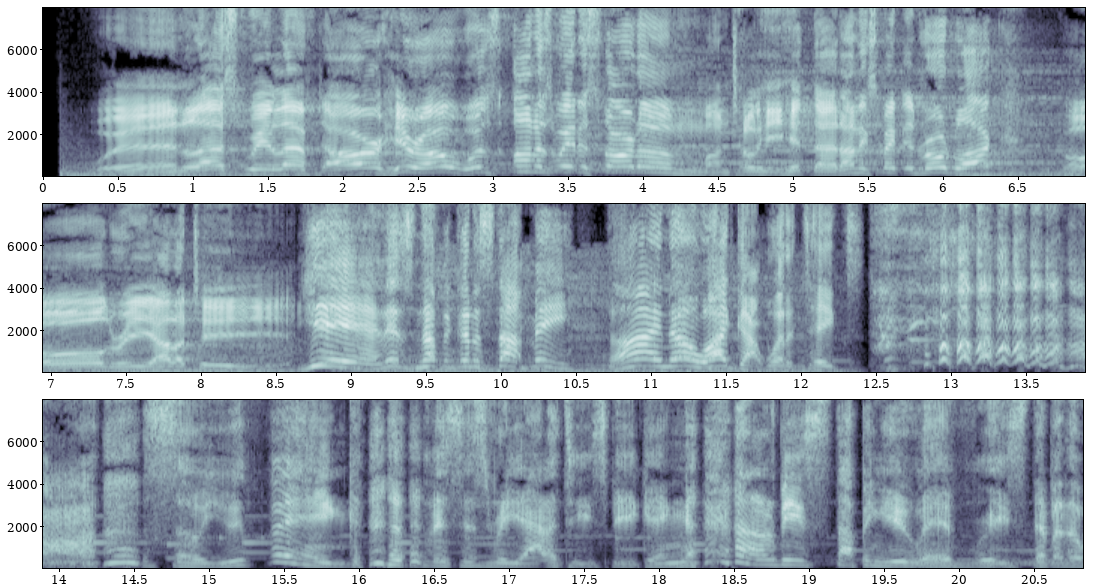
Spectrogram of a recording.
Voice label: animation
